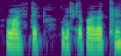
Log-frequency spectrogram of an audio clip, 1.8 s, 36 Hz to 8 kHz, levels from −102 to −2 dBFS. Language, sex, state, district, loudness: Bengali, male, West Bengal, Purulia, -24 LUFS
